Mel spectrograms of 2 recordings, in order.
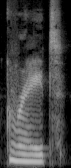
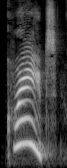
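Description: First: Deadpan great. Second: Chirpy great. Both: Acted. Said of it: "every third word out of my mouth is great".

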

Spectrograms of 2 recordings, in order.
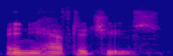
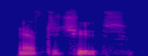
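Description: First: Softer plea. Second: "You have to choose" almost murmured, much softer than before it; hushed plea. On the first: Preacher's closing plea, dropping quieter. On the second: Preacher pressing the congregation, hushed and earnest. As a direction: drop to a near hush on "choose". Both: Real, not acted.

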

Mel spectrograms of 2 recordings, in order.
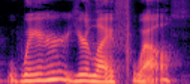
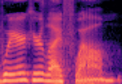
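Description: First: Teary. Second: Said in the usual way. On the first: Real, not acted. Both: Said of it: "Sorry, I just got really teary".

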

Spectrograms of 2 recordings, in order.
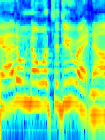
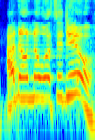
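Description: First: Said in the usual way. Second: Higher, louder, at a loss in the doorway; helpless panic. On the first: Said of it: "I'm like". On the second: Retold or imitated. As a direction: blurt it out, stunned and helpless. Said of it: "I'm standing there now going".

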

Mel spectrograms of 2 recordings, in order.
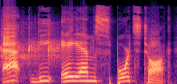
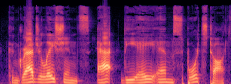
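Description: First: High, slow, drawn-out winner name; hyped announcer reveal. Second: Said in the usual way. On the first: Acted. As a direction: stretch the name out like a ring announcer.

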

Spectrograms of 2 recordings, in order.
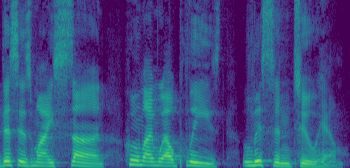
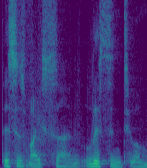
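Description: First: Slow, louder declaration; booming heavenly proclamation, unhurried; proclaiming God's voice. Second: Much softer, near-whispered reverence; awed, quiet repeat of the heavenly words; hushed echo. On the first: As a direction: announce it with solemn weight. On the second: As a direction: let it fall to a reverent hush. Same words echoed back, hushed. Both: Acted.

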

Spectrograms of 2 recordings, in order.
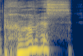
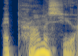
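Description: First: Mocking "Promise?" hissed up high and loud, rising; guard hissing his own word back at the prisoner. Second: Said in the usual way. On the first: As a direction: throw his word back at him with scorn. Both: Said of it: "she hissed".

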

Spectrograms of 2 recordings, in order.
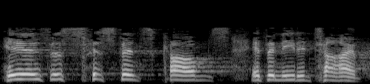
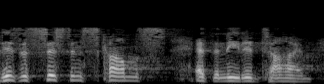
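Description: First: "His assistance comes" drawn out slowly, raised in pitch; slow emphatic repeat. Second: Said in the usual way. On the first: Acted. Preacher repeats to congregation, "His assistance comes" slow and emphatic. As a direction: stretch and weight each word of "His assistance comes".

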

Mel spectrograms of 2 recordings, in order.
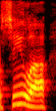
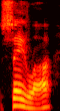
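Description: First: Said in the usual way. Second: "Selah" with a long ay, SAY-lah; alternative pronunciation. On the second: Shown as a demonstration. Showing listeners how some people say the Hebrew word, "Selah" as SAY-lah. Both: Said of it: "Some people pronounce it Selah".

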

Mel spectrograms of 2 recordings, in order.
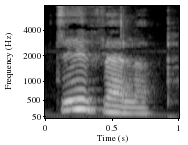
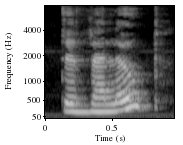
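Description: First: "Develop" with a weak first syllable and a clear "lop"; correct develop. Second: "Develop" with a full "dev" and a flat "lep" ending, asked; wrong develop. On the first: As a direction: say "Develop" the right way, stress off the start. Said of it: "jak akcentujemy". (poprawne "Develop", akcent nie na początku) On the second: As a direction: try "Develop" the wrong way, as a question. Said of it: "Nie, nie". (błędne "Develop" z pytającą intonacją) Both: Shown as a demonstration.

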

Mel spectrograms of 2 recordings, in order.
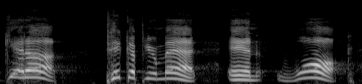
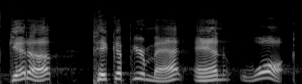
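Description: First: Louder, rising command; Jesus urging the lame man with intensity; intense command. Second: Enthusiastic command. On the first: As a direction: get up, pick up your mat, and walk with fire. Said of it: "He had intensity about the way". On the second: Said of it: "With enthusiasm". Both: Acted.

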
